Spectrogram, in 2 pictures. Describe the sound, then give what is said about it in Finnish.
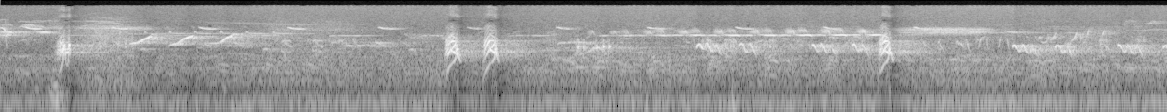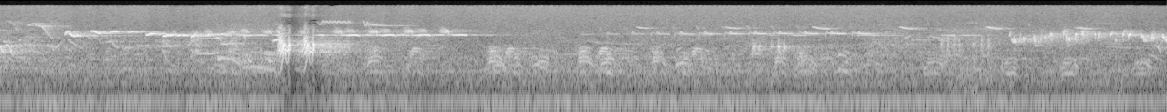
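A flock of geese honks and chatters continuously in the background, their overlapping calls forming a busy layered chorus, with a few sharp clicks or knocks. “Hanhet pajattaa siellä taustalla.”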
